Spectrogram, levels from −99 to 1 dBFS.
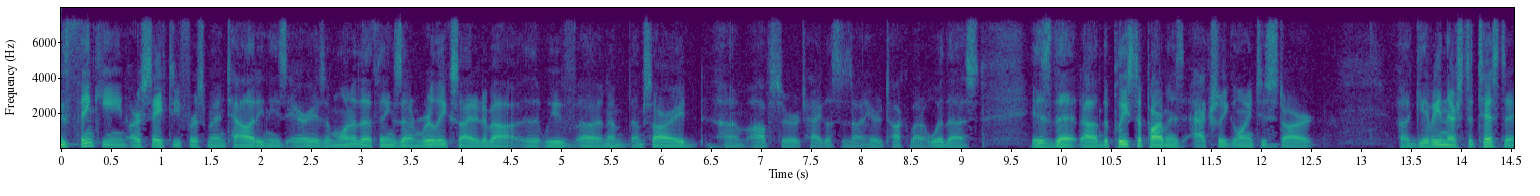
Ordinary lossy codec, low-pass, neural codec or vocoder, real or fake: Opus, 64 kbps; 7.2 kHz; none; real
